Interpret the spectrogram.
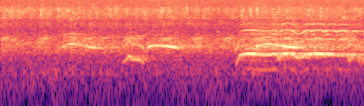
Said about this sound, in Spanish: Ulula un cárabo.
